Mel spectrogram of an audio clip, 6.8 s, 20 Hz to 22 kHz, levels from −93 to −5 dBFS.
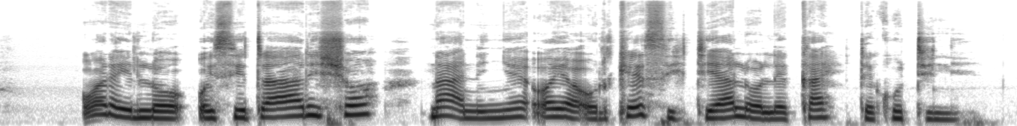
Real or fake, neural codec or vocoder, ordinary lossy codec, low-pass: fake; vocoder, 44.1 kHz, 128 mel bands every 256 samples, BigVGAN v2; none; none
